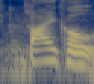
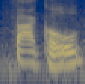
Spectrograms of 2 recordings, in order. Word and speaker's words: bagel: families choose to use Bagel within the home and bagel outside but that would be too confusing for me it's not baggle it says but I don't know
